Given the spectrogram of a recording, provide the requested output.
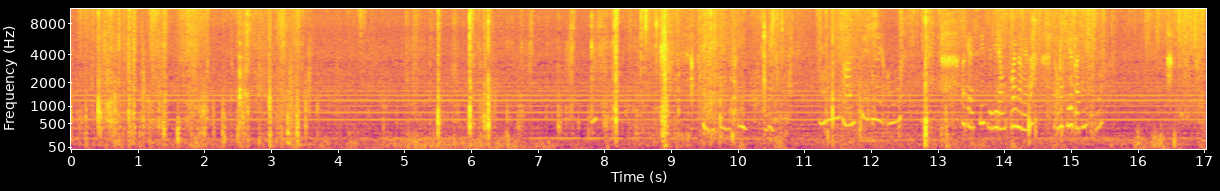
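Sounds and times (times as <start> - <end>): steady background hum: 0.0 - 17.0
packaging rustling: 7.9 - 15.6.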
